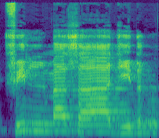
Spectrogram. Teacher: وقف کی صورت میں دال کو ساکن کر دیں گے۔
